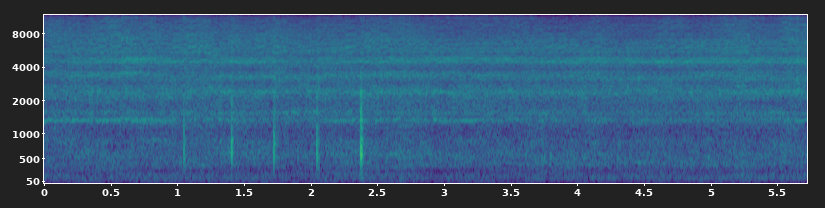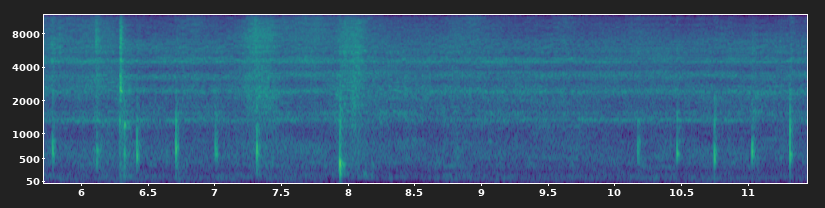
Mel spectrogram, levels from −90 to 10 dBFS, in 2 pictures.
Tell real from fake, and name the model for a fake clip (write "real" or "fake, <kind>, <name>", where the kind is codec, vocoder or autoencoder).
fake, codec, SNAC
